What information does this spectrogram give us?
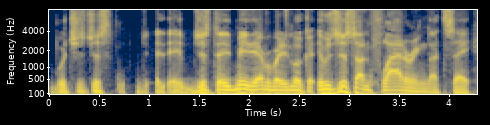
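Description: A man with a cold, his voice gravelly and hoarse, pushing hard and almost shouting through casual opinionated chat as a podcast co-host. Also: low voice, a little fast, no echo. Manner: loud, pushing air, close to shouting.

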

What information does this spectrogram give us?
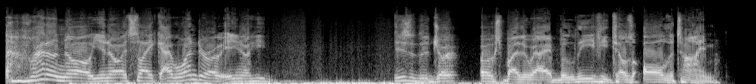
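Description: A man's voice: mid-range voice, normal speed, rough recording. A man co-hosting a podcast, chatting casually and hesitantly. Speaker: podcast co-host. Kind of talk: casual chat.

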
